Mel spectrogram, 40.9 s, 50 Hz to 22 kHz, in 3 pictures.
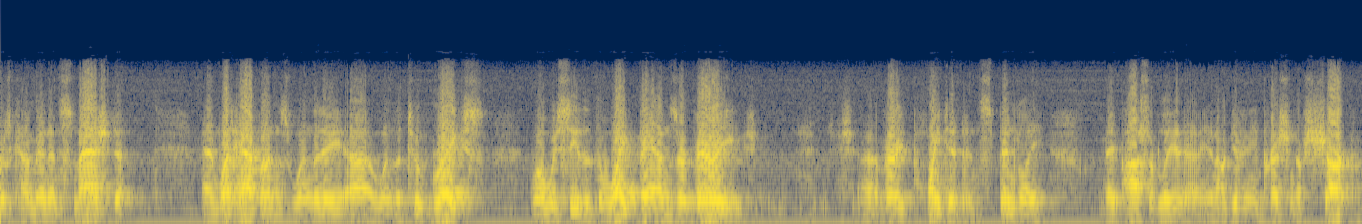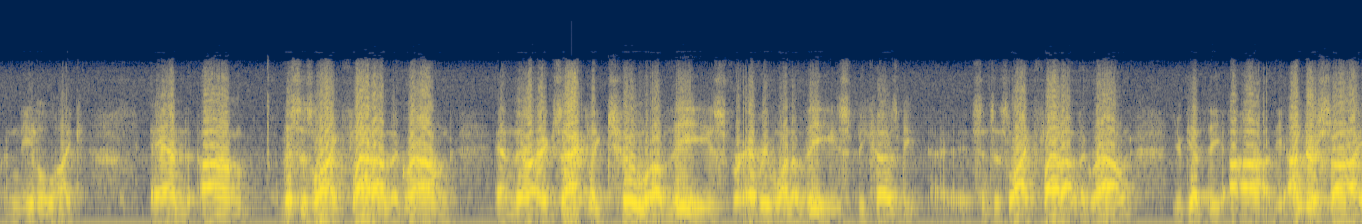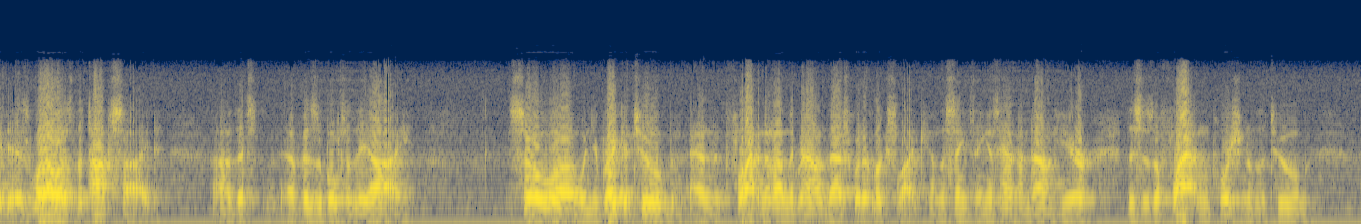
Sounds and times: Speech: 0.0s - 1.4s, 2.0s - 14.5s, 15.1s - 31.4s, 32.3s - 40.4s.

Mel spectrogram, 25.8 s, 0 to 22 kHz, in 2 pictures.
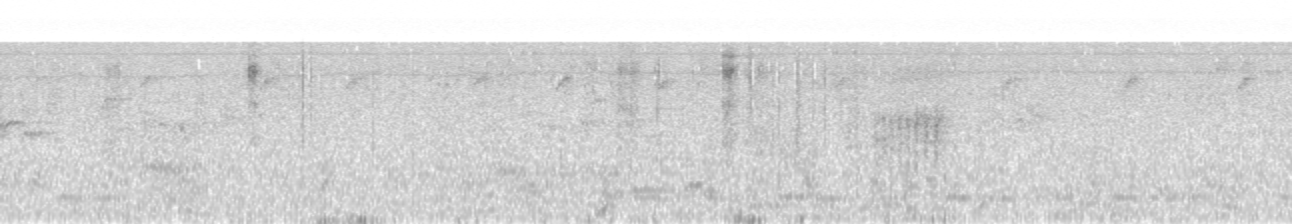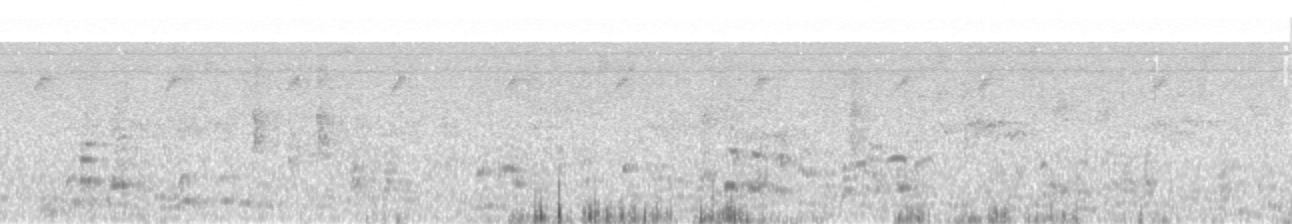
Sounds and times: Speech: 13.3s - 25.8s.

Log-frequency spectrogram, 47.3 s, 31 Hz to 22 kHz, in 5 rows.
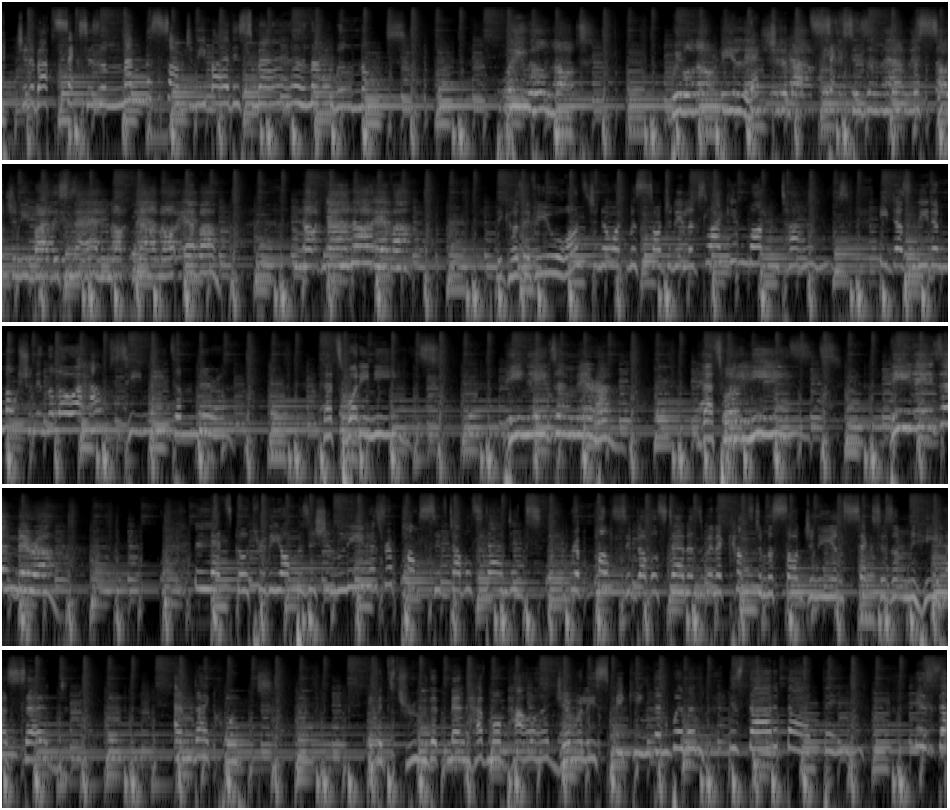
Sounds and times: Music: 0.0s - 47.2s.

